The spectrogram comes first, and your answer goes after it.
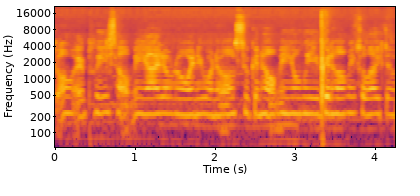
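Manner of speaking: high, pleading whiny plea; a put-on needy voice asking for help; mock sob story. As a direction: ham up a helpless begging ex. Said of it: "use a sob story too".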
